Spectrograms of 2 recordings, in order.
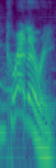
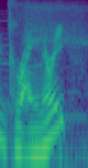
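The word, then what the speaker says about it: granary: sorry granery coming down got to make sure I pronoun pronounce everything correct uh it's it's a it's a granery it's not a Grainery uh but uh let's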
